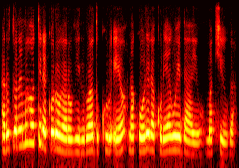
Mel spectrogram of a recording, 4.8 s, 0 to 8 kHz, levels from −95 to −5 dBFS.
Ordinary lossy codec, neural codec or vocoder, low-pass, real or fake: Opus, 16 kbps; none; 7.2 kHz; real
